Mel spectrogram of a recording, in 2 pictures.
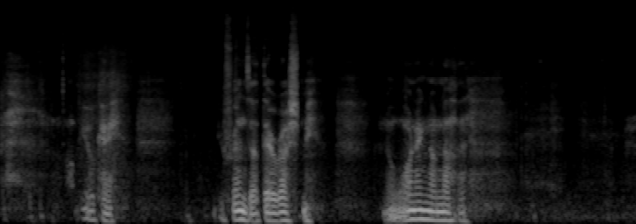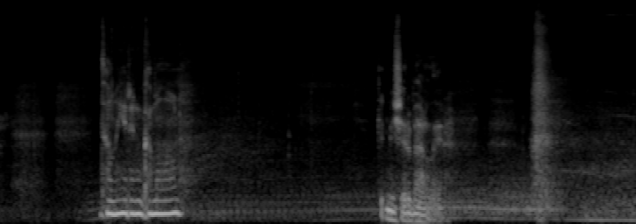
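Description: A young man answers in a low, calm voice, close by.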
